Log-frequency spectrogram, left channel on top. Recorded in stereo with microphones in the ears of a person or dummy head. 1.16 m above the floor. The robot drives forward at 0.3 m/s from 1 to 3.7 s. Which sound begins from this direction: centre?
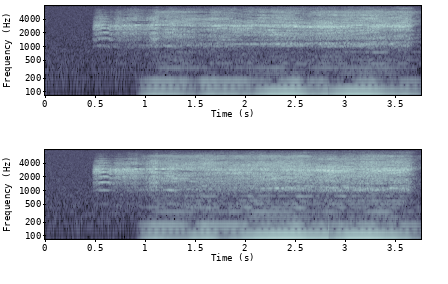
Cutlery clinking, at 0.5 s.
